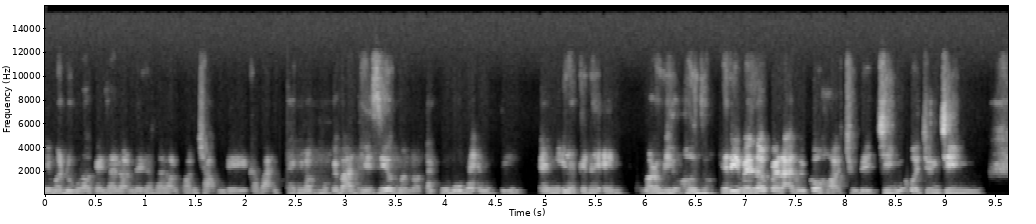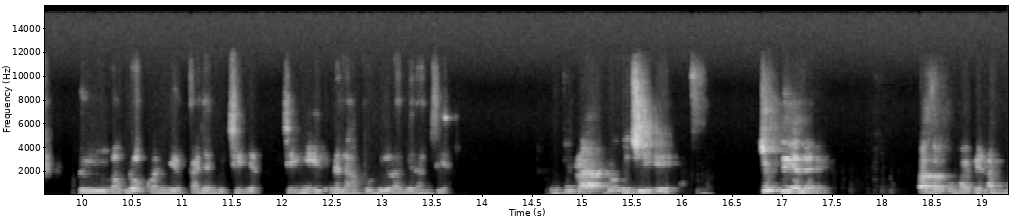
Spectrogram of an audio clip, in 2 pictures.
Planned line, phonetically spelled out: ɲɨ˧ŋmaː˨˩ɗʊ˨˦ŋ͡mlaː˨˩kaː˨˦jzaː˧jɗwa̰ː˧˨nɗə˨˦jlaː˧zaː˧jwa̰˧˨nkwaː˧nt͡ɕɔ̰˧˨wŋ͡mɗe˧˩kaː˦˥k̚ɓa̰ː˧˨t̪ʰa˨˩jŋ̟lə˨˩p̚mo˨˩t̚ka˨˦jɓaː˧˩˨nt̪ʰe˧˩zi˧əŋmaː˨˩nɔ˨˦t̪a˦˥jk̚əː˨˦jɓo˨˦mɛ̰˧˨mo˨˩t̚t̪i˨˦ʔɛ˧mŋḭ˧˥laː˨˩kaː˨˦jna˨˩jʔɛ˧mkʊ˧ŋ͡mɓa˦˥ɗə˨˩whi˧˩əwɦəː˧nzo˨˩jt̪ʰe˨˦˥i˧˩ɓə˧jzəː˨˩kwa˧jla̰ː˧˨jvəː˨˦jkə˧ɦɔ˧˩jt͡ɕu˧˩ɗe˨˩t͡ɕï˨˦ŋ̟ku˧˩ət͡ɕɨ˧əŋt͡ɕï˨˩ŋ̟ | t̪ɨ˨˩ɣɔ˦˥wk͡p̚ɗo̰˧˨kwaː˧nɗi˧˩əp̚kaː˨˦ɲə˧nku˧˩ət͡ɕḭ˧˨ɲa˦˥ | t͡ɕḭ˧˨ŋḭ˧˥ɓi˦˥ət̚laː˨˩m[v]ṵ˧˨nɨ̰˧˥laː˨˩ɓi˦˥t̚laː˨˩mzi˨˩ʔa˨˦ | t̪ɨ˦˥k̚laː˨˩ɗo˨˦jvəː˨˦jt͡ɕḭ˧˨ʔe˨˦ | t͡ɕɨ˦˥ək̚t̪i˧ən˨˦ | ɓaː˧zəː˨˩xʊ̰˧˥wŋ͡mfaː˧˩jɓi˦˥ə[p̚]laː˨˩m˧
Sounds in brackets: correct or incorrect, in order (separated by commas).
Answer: incorrect, incorrect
